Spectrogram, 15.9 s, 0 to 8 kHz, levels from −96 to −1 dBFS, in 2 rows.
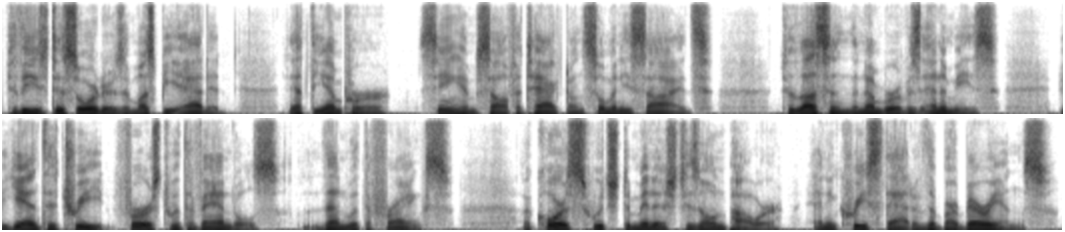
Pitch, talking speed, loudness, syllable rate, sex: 115 Hz, 180 wpm, -18 LUFS, 5.5 syllables/s, male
